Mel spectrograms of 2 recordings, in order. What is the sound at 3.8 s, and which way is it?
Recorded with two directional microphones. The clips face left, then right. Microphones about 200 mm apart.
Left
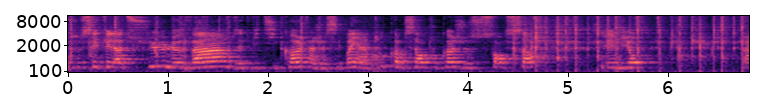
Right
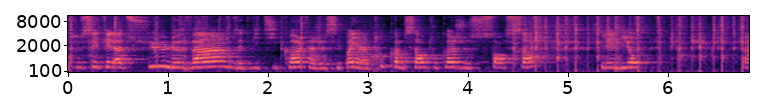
Speech, 25° right (ahead or behind).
